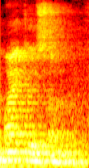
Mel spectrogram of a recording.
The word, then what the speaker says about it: Michelson: Prêmio Nobel de Física, Albert Abraham Michelson. Essa é a pronúncia correta, mas a minha mãe não sabia.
